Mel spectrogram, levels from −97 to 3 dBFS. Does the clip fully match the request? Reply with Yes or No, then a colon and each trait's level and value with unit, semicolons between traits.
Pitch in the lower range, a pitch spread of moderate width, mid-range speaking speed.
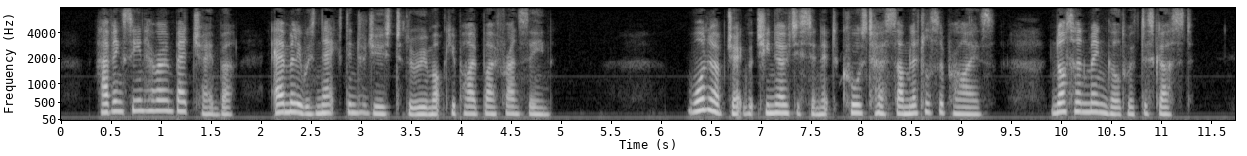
No: high, 205 Hz; average, 3.8 semitones; average, 165 wpm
